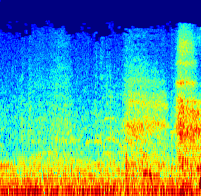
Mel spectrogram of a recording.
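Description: Steady low hum of shop background noise, then a quick, sharp intake of breath near the end.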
